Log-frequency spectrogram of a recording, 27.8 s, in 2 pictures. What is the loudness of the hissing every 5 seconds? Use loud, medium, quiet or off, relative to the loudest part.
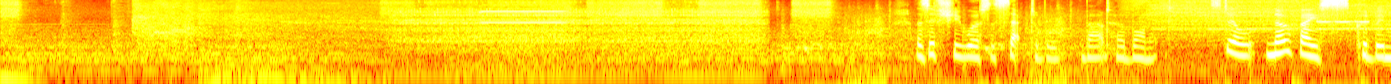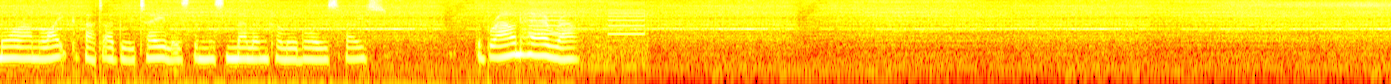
loud, loud, off, off, off, loud.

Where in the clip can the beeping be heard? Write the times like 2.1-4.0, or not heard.
4.4-5.7, 13.2-13.7, 19.1-20.4.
